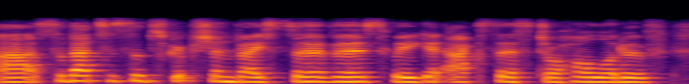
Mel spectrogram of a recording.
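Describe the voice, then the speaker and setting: A woman at medium pitch with an Australian accent, over a quiet background. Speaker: HR consultant. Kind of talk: webinar presentation. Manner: fast.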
